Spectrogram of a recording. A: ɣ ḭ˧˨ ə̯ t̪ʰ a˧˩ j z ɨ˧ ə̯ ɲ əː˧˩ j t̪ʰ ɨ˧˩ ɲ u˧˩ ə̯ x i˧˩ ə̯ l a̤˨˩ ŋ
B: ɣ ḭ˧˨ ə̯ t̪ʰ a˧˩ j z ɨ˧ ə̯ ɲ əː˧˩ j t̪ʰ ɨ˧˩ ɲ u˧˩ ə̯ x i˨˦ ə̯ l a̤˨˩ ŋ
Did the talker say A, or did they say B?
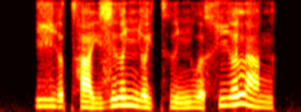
B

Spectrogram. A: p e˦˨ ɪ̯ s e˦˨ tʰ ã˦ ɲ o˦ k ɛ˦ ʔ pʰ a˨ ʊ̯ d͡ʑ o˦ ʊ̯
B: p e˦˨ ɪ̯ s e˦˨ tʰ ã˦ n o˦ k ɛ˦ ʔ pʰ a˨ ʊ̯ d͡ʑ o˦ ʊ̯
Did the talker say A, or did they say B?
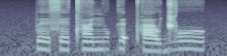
A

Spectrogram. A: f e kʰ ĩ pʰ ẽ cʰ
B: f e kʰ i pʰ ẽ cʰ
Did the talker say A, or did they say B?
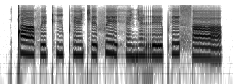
B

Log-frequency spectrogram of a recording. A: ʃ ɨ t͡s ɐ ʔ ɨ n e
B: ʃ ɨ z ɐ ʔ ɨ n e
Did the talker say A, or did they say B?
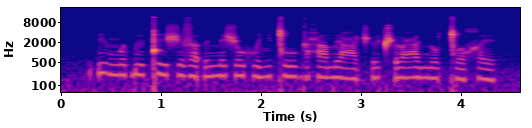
B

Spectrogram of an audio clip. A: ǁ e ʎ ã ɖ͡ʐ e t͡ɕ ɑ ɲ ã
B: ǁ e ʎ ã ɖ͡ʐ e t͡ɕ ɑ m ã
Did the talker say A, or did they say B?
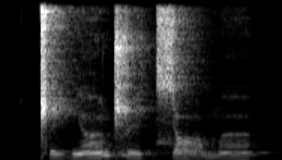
B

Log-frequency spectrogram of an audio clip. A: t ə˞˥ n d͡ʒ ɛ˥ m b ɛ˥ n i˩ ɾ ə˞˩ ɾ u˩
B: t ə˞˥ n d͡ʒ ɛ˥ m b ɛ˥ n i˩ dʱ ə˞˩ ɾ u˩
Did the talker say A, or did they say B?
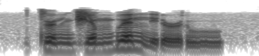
A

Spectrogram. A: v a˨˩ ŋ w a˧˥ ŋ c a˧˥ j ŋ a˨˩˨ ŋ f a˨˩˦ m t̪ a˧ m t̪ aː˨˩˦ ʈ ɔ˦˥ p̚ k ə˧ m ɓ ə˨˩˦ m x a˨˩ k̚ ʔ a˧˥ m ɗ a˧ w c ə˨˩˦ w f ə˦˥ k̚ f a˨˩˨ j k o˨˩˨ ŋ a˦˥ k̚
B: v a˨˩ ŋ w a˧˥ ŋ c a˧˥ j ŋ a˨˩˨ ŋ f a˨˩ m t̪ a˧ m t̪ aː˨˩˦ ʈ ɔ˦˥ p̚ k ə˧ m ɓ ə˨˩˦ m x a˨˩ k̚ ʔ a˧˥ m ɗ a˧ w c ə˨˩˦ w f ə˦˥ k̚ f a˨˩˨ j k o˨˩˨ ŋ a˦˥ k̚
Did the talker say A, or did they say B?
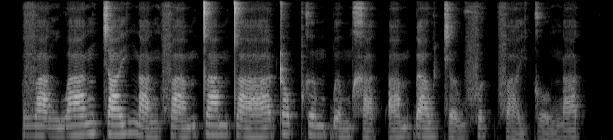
A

